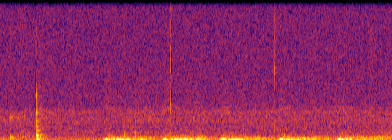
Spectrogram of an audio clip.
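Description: A toy motorcycle rolls back and forth with soft rhythmic thumps.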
